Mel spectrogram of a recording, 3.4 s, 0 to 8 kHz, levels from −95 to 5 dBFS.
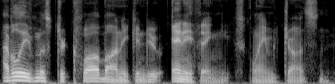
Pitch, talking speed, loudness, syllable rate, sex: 90 Hz, 160 wpm, -19 LUFS, 5.7 syllables/s, male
